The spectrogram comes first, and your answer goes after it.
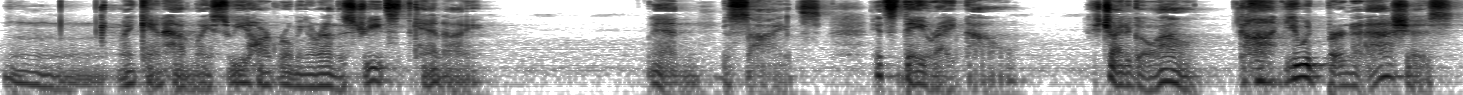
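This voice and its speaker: A man performs a vain, possessive male vampire in an intimate audio roleplay. He taunts his captive theatrically, slow and gravelly, drifting into whispers. Long reverb hangs around the voice. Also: low voice, animated, a little mellow, a little hiss or hum, exaggerated voice. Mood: smug, tender menace. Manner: theatrical, taunting, breathy whispers mixed with murmurs. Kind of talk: intimate ASMR boyfriend roleplay.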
